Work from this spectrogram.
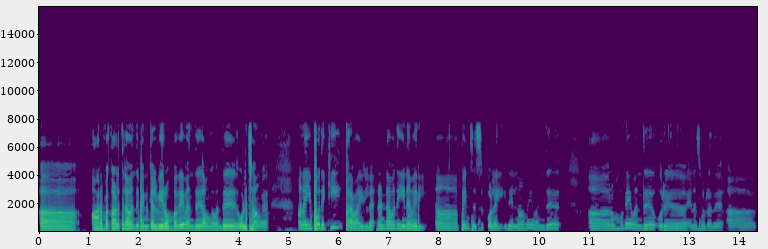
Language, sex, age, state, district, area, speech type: Tamil, female, 30-45, Tamil Nadu, Sivaganga, rural, spontaneous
